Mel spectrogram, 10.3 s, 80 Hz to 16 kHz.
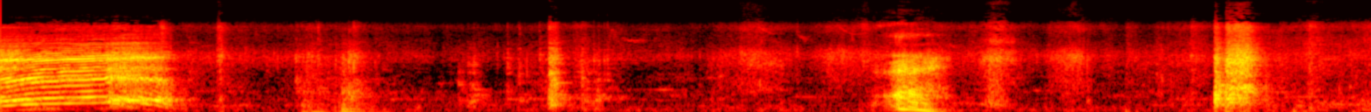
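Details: Pregnant Friesian cow on a dairy farm in Bhangura, Pabna, Bangladesh, nine months in calf before her second calving and giving 25 litres of milk. She lets out one loud, harmonic moo that falls away within the first second, followed by clatter and thumps.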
